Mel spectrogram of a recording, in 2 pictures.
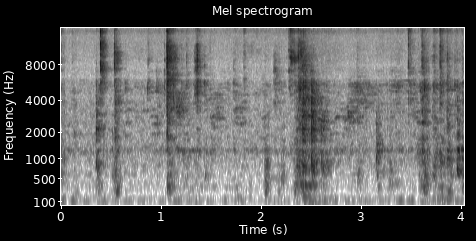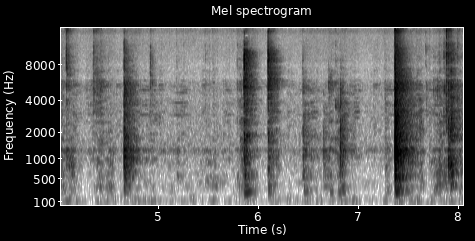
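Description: Irregular clicks and knocks of hands handling a white plastic Brother portable sewing machine, with the loudest knock near the end.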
